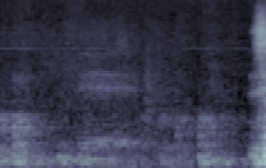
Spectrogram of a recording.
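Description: Faint breathing and handling noise on a handheld microphone in a quiet pause, then a man starts speaking at the very end.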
